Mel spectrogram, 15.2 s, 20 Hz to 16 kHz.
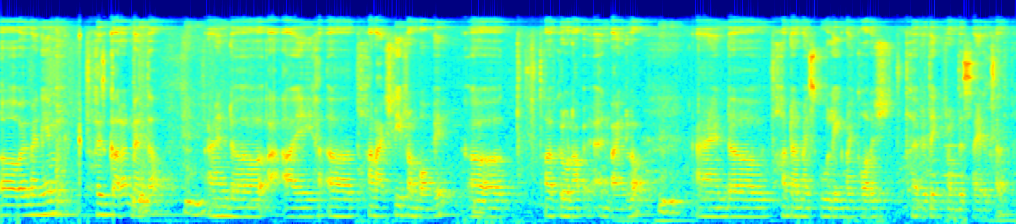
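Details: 24-year-old man who stammers, recorded before stammering therapy. Stuttering.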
